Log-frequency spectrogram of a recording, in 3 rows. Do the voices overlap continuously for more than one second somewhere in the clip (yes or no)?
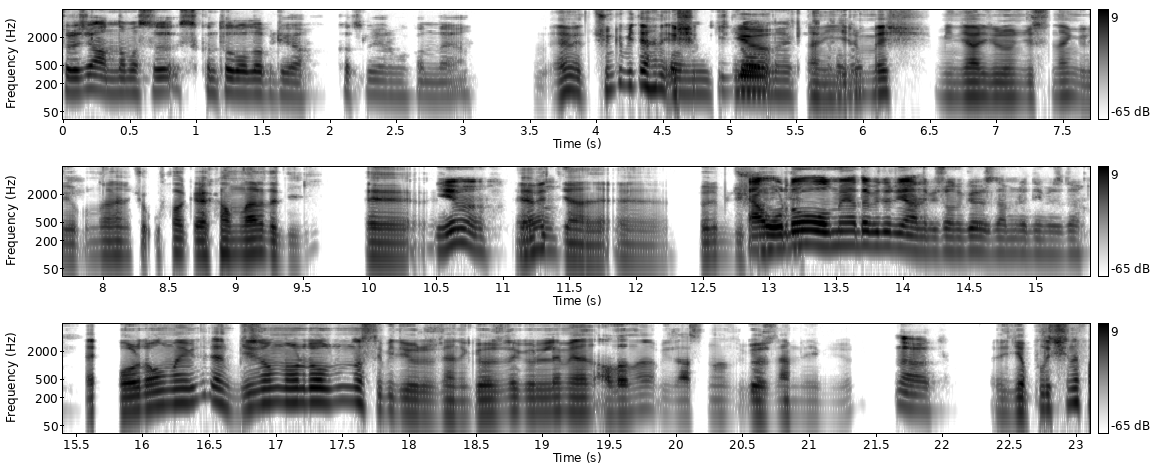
yes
